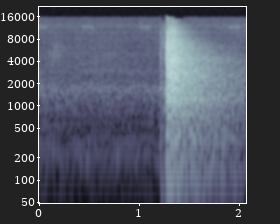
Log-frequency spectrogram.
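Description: A volleyball struck once with a sharp slap about a second in, a forearm pass, its sound ringing on in a large echoing hall.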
